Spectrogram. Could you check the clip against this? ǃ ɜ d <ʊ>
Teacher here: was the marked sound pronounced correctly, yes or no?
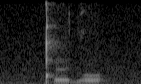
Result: no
